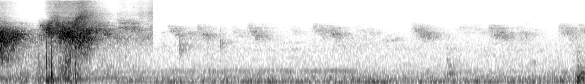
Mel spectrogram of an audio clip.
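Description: Loud hiss of water from a garden hose in the first second. After an abrupt cut, a small bird chirps over and over, short chirps about two a second, over a faint steady hum.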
